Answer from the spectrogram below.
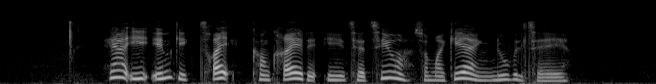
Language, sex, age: Danish, female, 24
